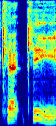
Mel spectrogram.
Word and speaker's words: Cay: if I ever go I'm calling it K and when they say no it's key I'm gonna be like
